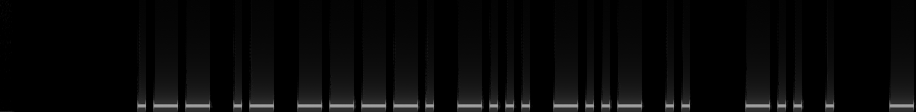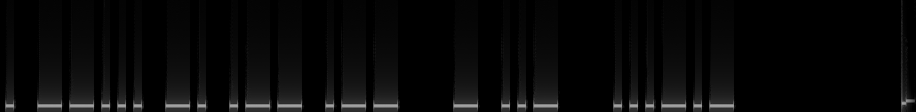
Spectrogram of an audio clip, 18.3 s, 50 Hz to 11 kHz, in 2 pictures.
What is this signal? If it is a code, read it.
Morse code, heard as a keyed tone, about 15 wpm, 700 Hz. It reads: WA9BXI DE N7NWW TU <SK>
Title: Practice QSO - Exchange 4 - Ending - 15wpm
